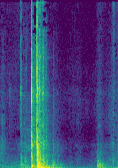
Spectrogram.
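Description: An interior door being pushed shut, a single thud about half a second in that dies away over the next half second.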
